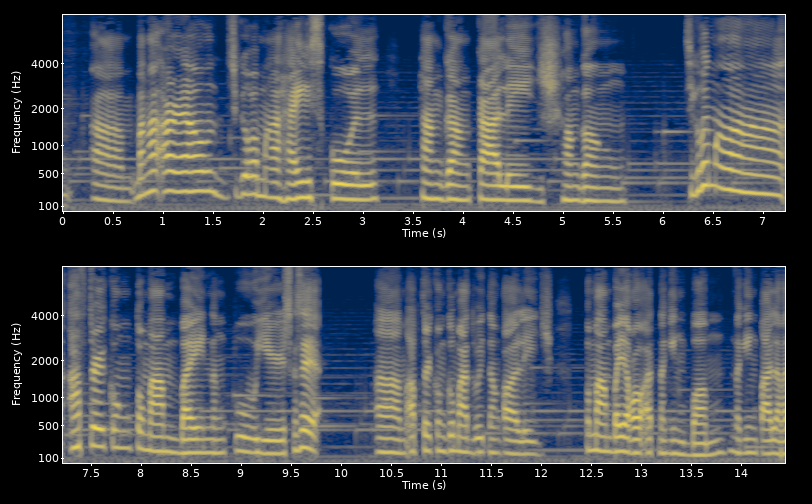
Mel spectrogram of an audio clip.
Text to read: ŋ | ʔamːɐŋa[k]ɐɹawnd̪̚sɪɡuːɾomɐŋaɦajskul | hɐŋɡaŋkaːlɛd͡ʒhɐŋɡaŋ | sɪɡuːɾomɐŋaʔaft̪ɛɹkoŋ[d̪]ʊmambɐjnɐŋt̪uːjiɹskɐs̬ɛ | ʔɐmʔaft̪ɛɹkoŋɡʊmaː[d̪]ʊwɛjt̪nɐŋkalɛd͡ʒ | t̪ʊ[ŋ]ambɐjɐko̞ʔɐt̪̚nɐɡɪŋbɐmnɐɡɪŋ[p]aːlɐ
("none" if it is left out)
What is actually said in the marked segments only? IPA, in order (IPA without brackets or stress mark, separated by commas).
ʔ, t̪, d̪, m, p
